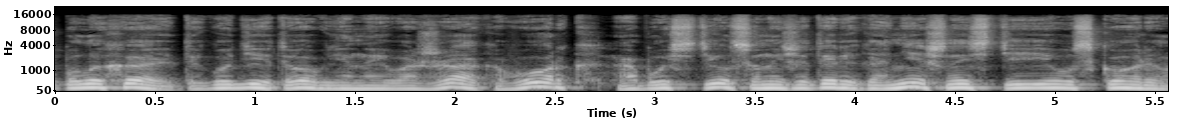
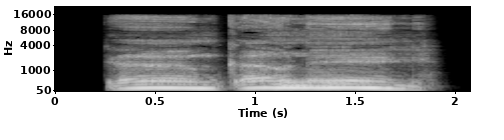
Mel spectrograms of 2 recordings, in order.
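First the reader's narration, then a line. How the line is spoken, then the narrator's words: Growled. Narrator (Russian): прорычал ворк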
